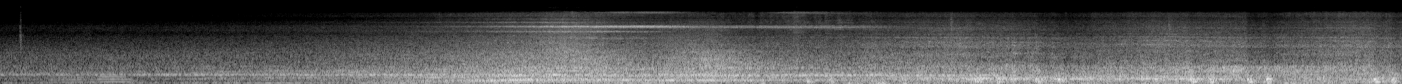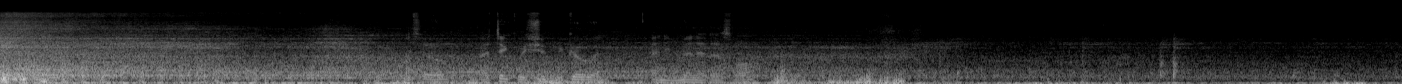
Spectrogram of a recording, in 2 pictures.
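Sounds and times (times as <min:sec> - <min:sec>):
passing train rumble: 0:00.0 - 0:28.0
high wheel squeal: 0:04.0 - 0:10.6.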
